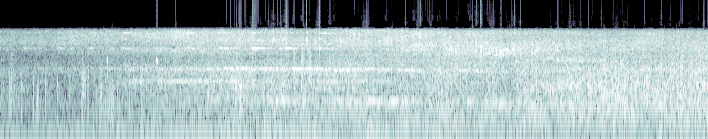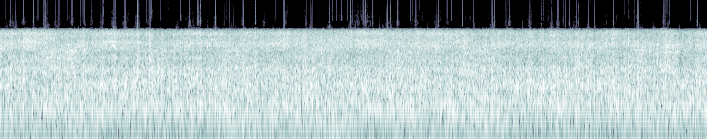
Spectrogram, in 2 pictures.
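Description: CSX freight train passing close: the diesel locomotives come up and go by, getting louder over the first few seconds, then the steady rumble and clickety-clack of covered hopper cars rolling past on the rails.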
